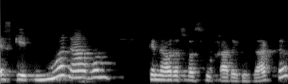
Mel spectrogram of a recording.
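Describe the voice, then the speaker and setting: A woman speaks at a moderate pace in a medium pitch, her voice somewhat breathy and her pitch swinging very widely. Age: 40s. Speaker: coach and network marketing partner. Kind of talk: interview, personal life story. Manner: hesitant with many fillers.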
